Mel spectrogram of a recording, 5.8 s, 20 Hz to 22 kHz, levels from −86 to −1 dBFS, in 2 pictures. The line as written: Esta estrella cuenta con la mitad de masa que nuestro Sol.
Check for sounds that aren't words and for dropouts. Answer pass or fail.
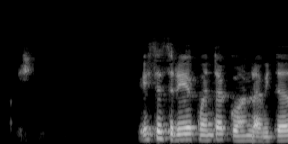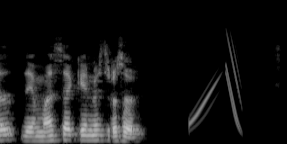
fail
